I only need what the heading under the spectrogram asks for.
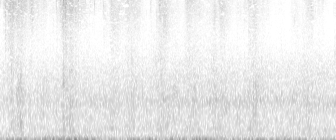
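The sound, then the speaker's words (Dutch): Footsteps walk over small pebbles, with many steady crunching steps in an even rhythm. “dan moeten we eventjes terug naar boven over kiezelsteentjes”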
